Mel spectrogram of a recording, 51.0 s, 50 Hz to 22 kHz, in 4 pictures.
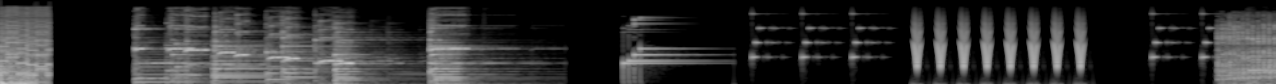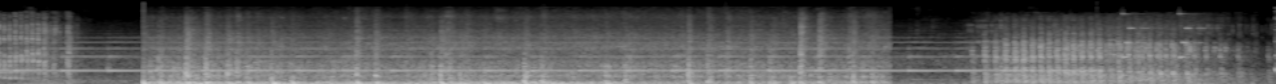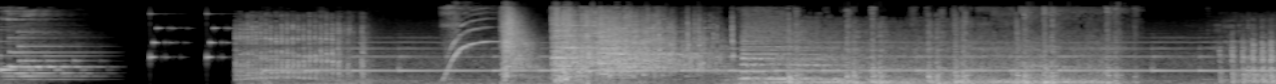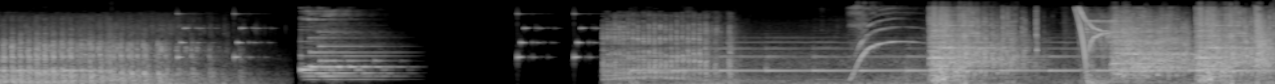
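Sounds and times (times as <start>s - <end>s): crossing bell ringing: 13.4s - 23.2s, 29.2s - 39.1s
train rumble with wheel clatter: 14.2s - 21.7s, 30.7s - 37.0s
train horn: 30.8s - 37.8s, 45.6s - 46.8s.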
